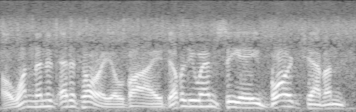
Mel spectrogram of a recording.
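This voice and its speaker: A man's voice: medium pitch, very animated, moderate pace. An American man making a scripted station announcement in a 1960 radio style. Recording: old radio recording with faint hiss.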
